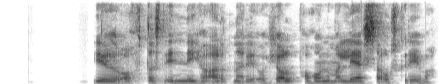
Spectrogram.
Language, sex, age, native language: Icelandic, female, 60-69, Icelandic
